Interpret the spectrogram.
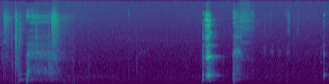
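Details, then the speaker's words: Repeated sharp, abrupt gulping hiccups with quiet gaps between them, in a person trying to stop them by counting, talking and drinking water; hiccups. "i think the hiccups are gone that's good news"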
